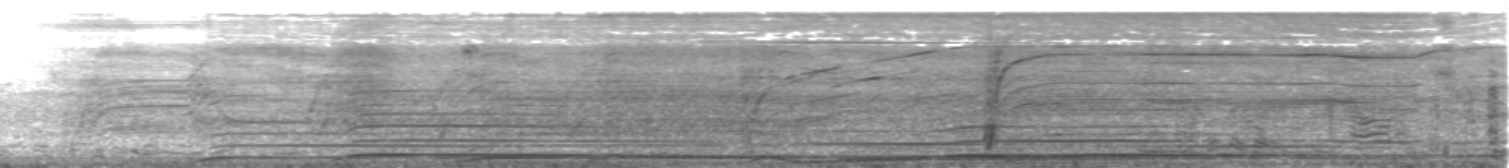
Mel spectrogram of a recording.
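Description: Several electric glider motors and propellers spin up one after another, each a rising whine that settles into a steady drone, building into an overlapping chord. A higher whine climbs steeply about six and a half seconds in.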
